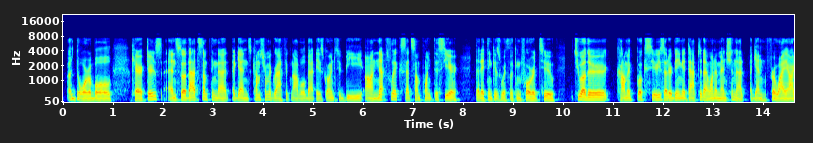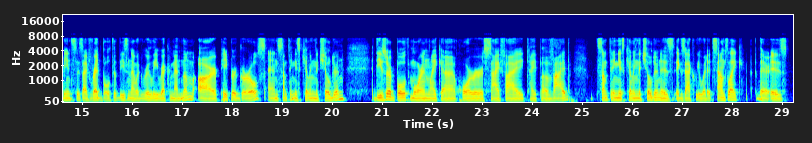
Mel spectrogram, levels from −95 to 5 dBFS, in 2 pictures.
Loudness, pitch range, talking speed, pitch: -26 LUFS, 90-105 Hz, 195 wpm, 95 Hz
